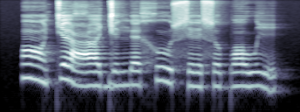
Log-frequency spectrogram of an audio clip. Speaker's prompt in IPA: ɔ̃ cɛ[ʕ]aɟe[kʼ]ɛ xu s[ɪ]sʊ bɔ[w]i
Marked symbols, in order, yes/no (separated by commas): yes, no, yes, yes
